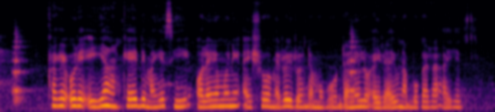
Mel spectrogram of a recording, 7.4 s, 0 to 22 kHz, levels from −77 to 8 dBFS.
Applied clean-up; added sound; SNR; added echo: none; Bowed string instrument; 13 dB; none.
